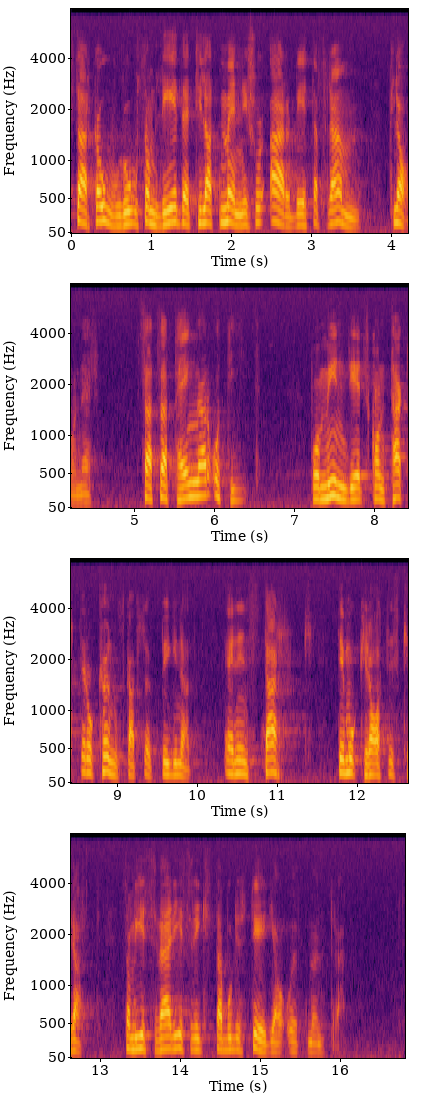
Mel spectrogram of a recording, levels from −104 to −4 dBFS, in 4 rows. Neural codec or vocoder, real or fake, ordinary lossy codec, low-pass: none; real; none; 7.2 kHz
